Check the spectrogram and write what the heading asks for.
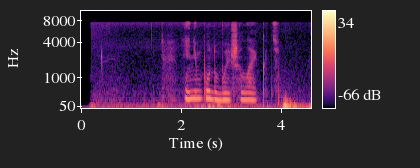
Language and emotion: Russian, sad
